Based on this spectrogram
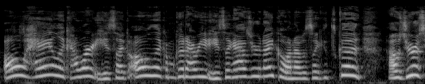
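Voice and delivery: high-pitched imitated pleasantries; put-on small talk. Running into an avoided date, high awkward small talk. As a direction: act out polite chit-chat way up high.

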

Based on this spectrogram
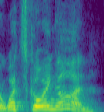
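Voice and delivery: high-pitched, retold alarmed question. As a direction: act out a worried neighbor asking. Woman questions her screaming neighbor.

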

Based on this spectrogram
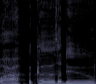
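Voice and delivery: high, slow mock whine of a cartoon kid; whiny kid. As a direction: drag it out like a sulky kid.

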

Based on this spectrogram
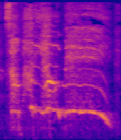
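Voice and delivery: high-pitched, loud cry for help; acted shriek of someone in terror; panicked screaming. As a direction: scream desperately for rescue. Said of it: "They were screaming and crying out".

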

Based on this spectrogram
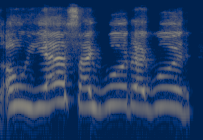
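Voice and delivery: high, eager retold yes; eager agreement. Birth mother agreeing to meet her daughter, eager. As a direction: agree keenly, imitating a thrilled mother.

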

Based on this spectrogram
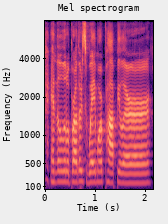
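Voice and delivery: high, sarcastic aside. Real, not acted. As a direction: tease it in a high voice.

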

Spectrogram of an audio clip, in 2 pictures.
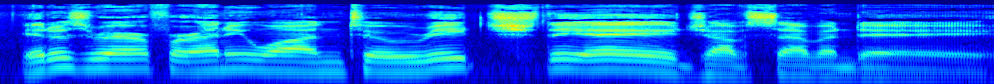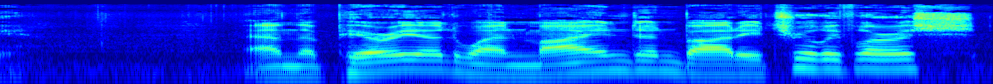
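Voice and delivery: put-on high, loud, solemn recitation of old text; declaiming recital. Reading an ancient text aloud to a co-host, solemnly declaimed. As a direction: read it like scripture from a lectern.

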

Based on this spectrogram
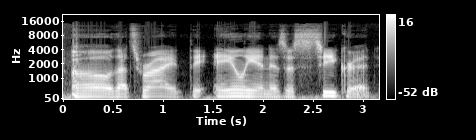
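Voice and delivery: usual speaking voice

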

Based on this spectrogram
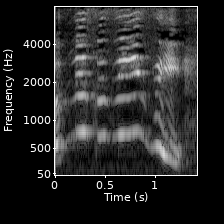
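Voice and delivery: high, slow, drawn-out boast; cocky boast. Retold or imitated. Throwing hands up at lunch, a high slow cocky brag. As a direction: throw it off like it's nothing, up high. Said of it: "I go".

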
